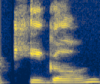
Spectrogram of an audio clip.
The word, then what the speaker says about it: qigong: I actually found qigong or qigong, depending on how you want to Okay.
